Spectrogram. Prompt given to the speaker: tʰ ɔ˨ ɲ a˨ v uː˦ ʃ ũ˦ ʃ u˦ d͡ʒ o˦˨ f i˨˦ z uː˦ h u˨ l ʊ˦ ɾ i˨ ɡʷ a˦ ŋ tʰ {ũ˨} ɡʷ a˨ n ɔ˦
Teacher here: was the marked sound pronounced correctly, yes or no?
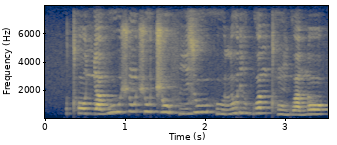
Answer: yes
